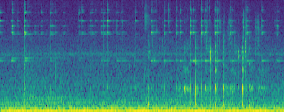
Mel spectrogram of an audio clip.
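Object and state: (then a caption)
Glazed ceramic mug. A hollow grey ceramic mug with a metallic glaze and a handle is held close and tapped with long nails. It gives light, bright clinks and short glassy pings scattered irregularly over a steady low hum.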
